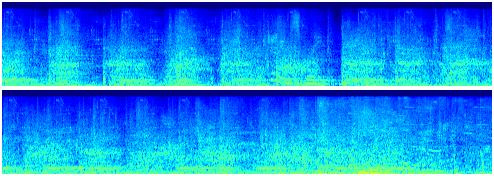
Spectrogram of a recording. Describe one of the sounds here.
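Video game spell effects whoosh and clash in a fight.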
